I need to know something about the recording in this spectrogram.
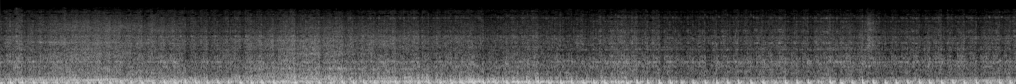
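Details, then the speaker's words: Honda Supra X 125 after engine repair, road test: even single-cylinder thumping at a steady pace with no knock, tick or rattle; the engine stays smooth even when pushed. "ini kondisi mesinnya habis kita berserat berserat pun masih tetap halus ya toh kita teman-teman dengarkan"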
